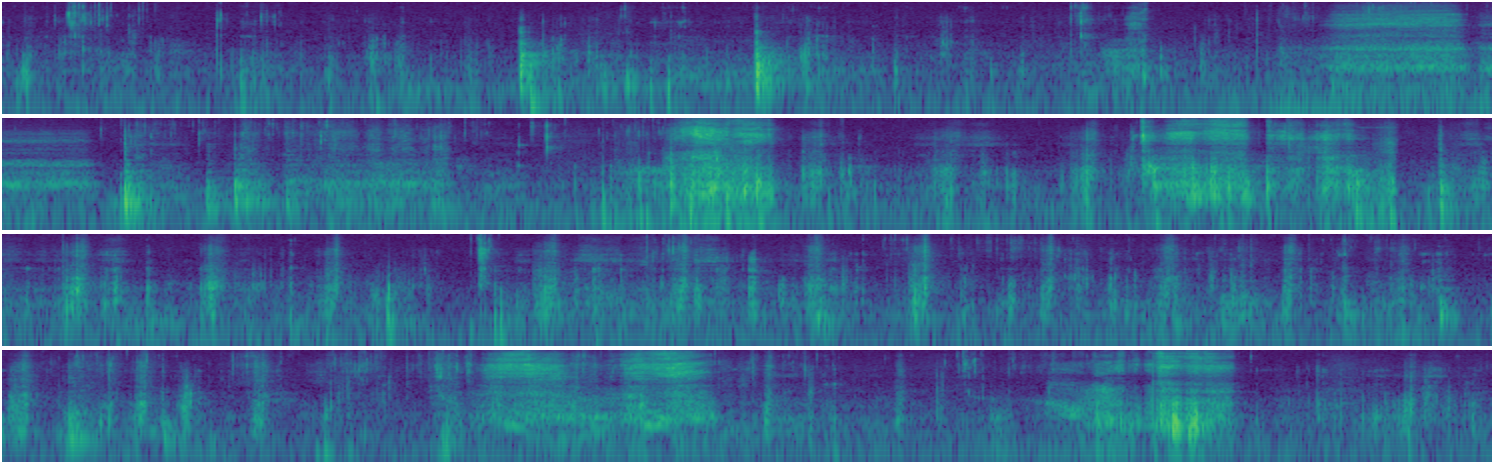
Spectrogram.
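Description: A person eating by hand: wet chewing and mouth clicks on mouthfuls of rice and pork trotter, with several louder slurping sucks, one near the end as the fingers go to the mouth.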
